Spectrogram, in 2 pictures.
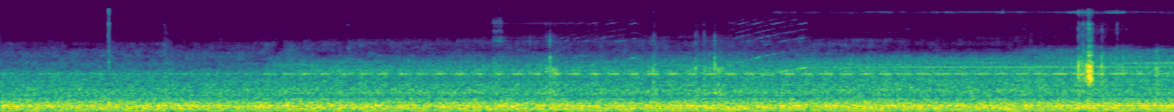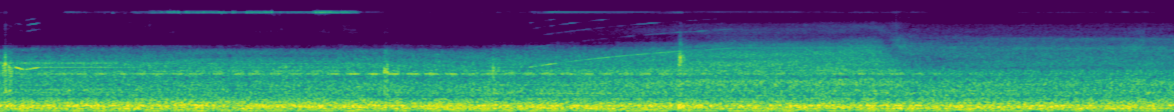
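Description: Steady background room noise, a constant hum, with a single sharp click about halfway through.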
